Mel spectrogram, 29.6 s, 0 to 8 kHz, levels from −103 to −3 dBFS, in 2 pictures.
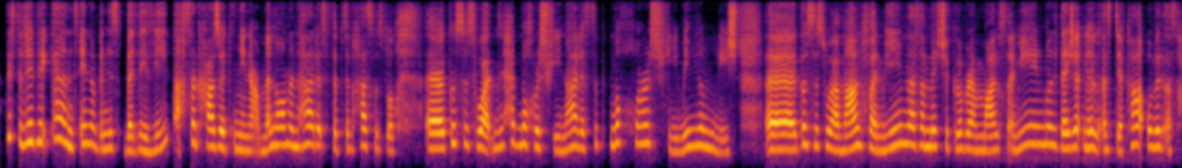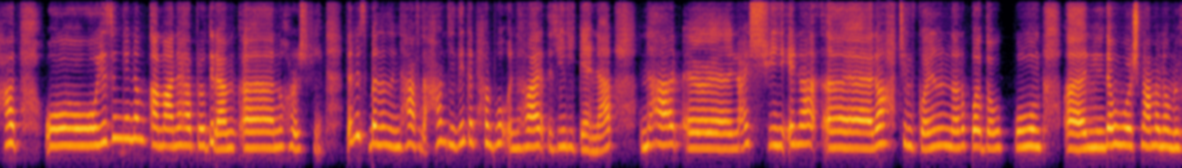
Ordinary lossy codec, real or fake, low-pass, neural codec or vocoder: none; fake; none; codec, 16 kHz, 0.5 kbps, FunCodec, trained on LibriTTS, 25 frames a second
